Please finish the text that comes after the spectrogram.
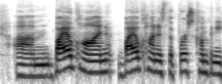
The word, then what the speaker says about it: Biocon: popular medicines the Ben gululu forgive me for mispronouncing that the company's called biocoin um biocon biocon is the first company to win UK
